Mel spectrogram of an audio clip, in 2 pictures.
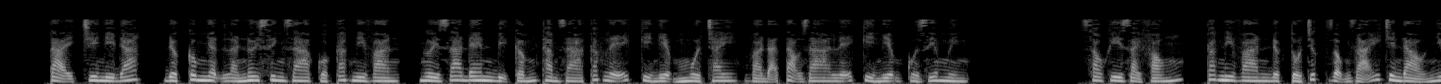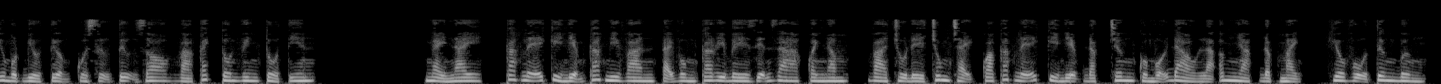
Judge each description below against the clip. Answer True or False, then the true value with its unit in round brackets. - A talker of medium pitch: True (165 Hz)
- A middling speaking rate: True (210 wpm)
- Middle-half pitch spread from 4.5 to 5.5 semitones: False (3.2 semitones)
